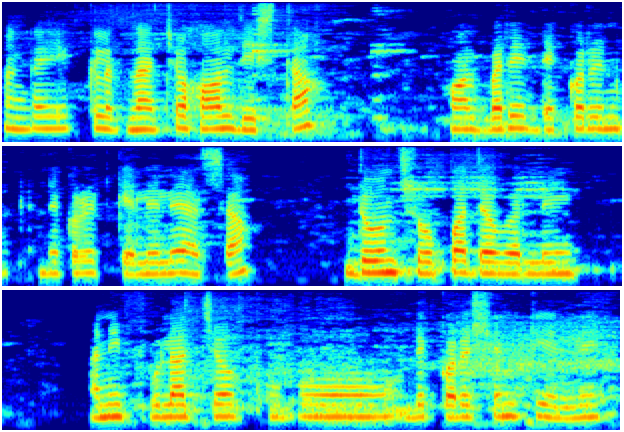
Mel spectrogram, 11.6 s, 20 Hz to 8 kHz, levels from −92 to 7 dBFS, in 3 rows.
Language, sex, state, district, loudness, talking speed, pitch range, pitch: Konkani, female, Goa, North and South Goa, -18 LUFS, 100 wpm, 205-220 Hz, 215 Hz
